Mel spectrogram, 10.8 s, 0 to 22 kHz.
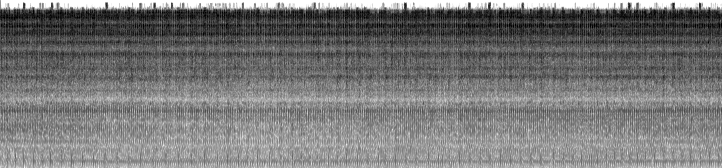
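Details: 1966 Vespa SS180 engine on a stand, first start after rebuild: fast, even two-stroke buzz holding steady with no misses, knocks or rattles; engine runs healthy.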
